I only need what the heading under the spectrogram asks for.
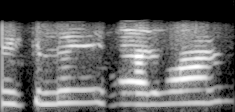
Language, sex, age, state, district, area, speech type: Odia, female, 60+, Odisha, Boudh, rural, conversation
